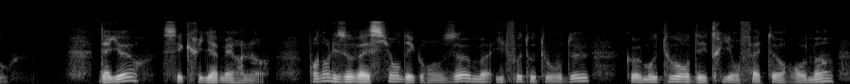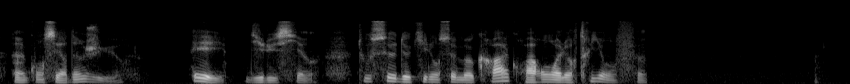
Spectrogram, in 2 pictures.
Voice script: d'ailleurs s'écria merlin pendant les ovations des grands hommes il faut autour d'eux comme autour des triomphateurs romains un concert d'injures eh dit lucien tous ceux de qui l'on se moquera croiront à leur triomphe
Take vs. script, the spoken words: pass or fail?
pass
